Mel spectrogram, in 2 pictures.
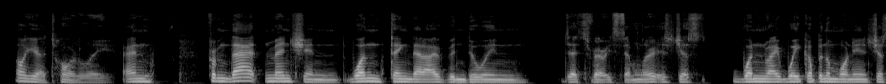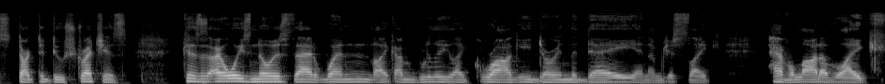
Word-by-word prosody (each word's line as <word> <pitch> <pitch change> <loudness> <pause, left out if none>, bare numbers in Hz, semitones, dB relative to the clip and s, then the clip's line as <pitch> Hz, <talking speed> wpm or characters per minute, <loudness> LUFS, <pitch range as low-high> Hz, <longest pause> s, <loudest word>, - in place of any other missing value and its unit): Oh, 150 - 0
yeah, 130 -7 -1
totally. 100 -2 -7
And 135 +1 0
f - - -17 0.5
from 145 -4 +1
that 160 -1 +4
mention, 125 -7 0
one 140 +2 +4
thing 130 -1 +1
that 120 -1 +3
I've 115 -1 +1
been 115 -2 +2
doing 110 -2 -1 0.3
that's 115 -1 -2
very 110 -2 -2
similar 110 +2 -2
is 110 -2 -4
just 115 0 -5 0.2
when 130 +1 +3
I 125 0 +3
wake 125 +2 +1
up 130 - +1
in 135 - +3
the 130 - +4
morning, 120 -1 +2
I - - 0
just 120 +2 -4
start 115 -1 0
to 130 - -3
do 115 +1 -2
stretches, 120 -4 -1 0.6
'cause 135 -3 +1
I 130 +2 +6
always 140 -1 +6
notice 130 -1 +3
that 120 -2 +2
when, 120 0 -2
like, 110 0 -3
I'm 110 -1 -4
really, 115 0 -4
like, 110 -2 -5
groggy 115 0 0
during 110 0 -2
the 110 - -2
day 105 0 -1
and 100 -1 -9
I'm 100 0 -10
just, 100 0 -10
like 95 -2 -7 0.6
have 125 -4 +1
a - - 0
lot 115 0 +1
of, 105 -1 -1
like 100 -1 0
115 Hz, 185 wpm, -27 LUFS, 110-130 Hz, 0.6 s, I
